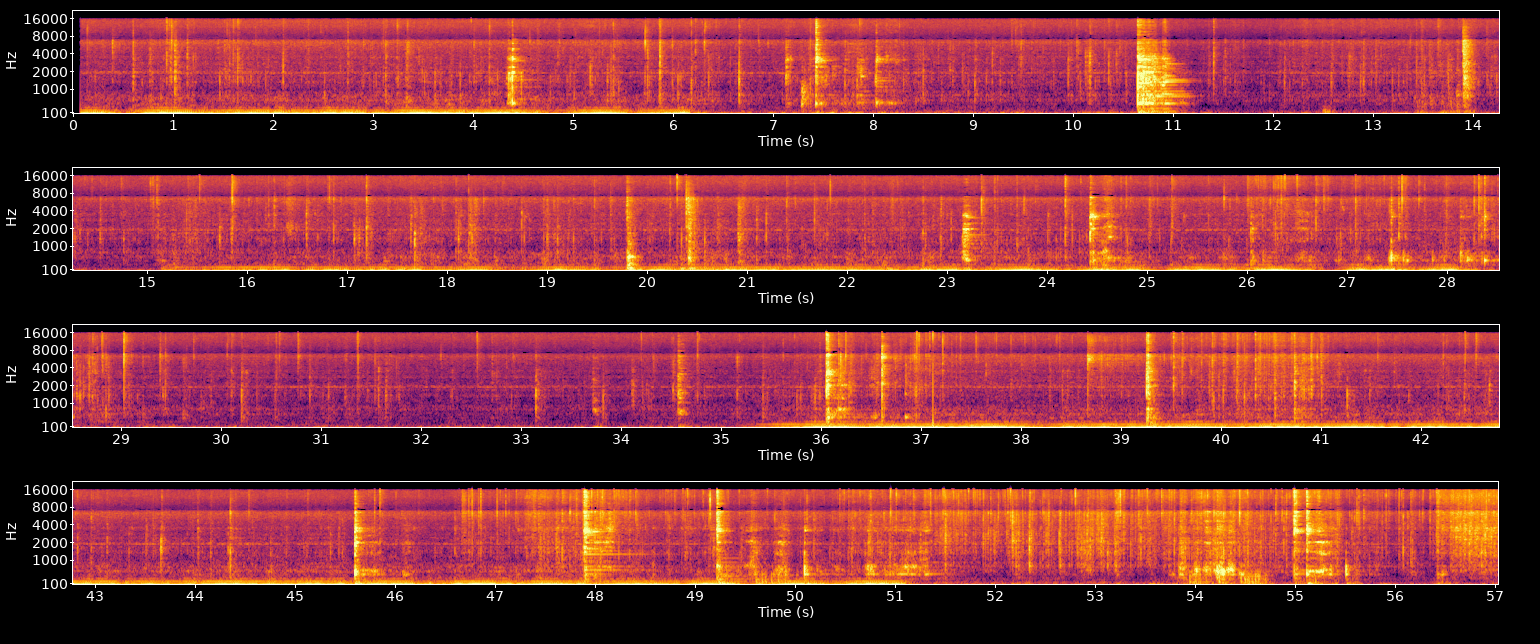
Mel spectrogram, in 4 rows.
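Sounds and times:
cake frying in oil: 0:00.1 - 0:57.0
metal spatula scraping a wok: 0:07.2 - 0:08.4, 0:24.4 - 0:24.8, 0:47.3 - 0:48.4, 0:49.1 - 0:51.6, 0:53.7 - 0:55.6
low steady hum: 0:15.1 - 0:28.8, 0:35.3 - 0:51.7.

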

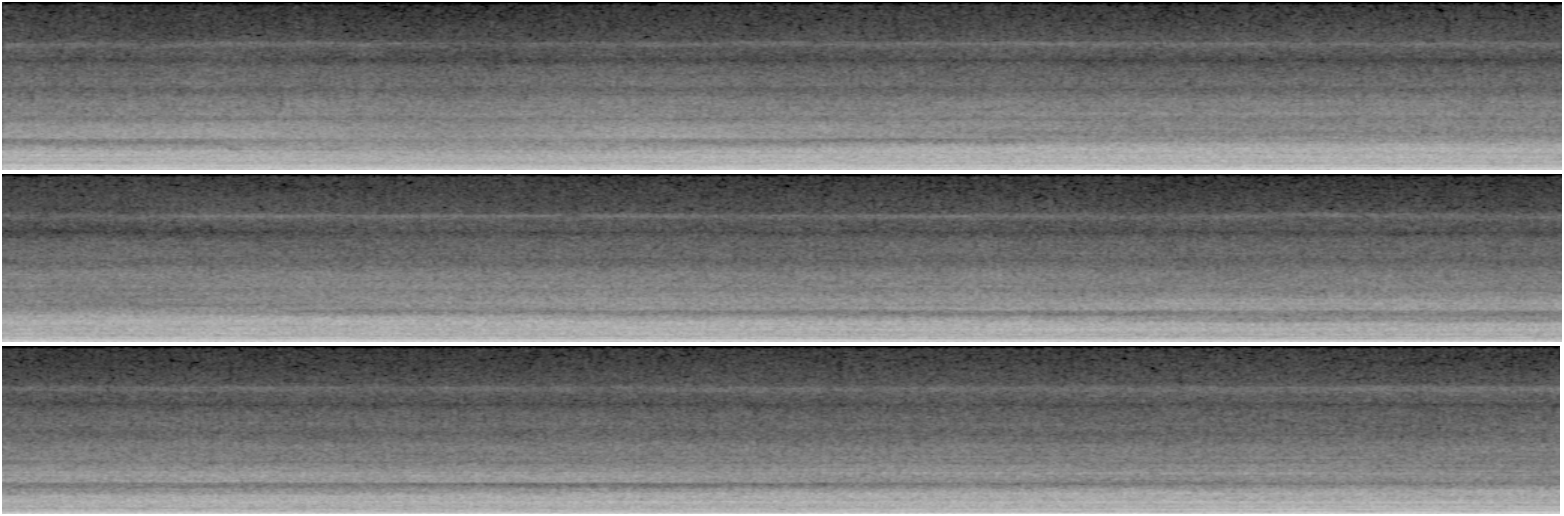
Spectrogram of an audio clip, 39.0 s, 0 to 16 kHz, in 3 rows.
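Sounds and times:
heavy engine droning: 0:00.0 - 0:38.9.

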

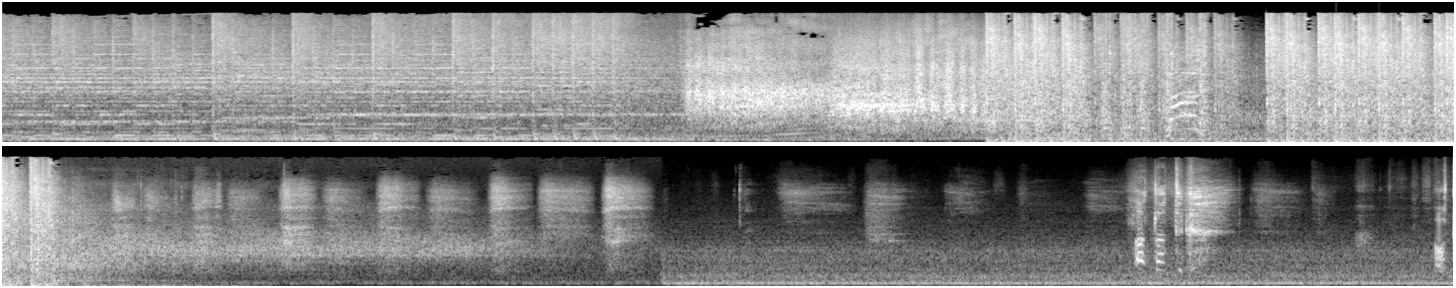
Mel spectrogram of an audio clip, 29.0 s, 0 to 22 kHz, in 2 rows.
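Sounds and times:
rapid gunfire: 0:09.5 - 0:16.6.

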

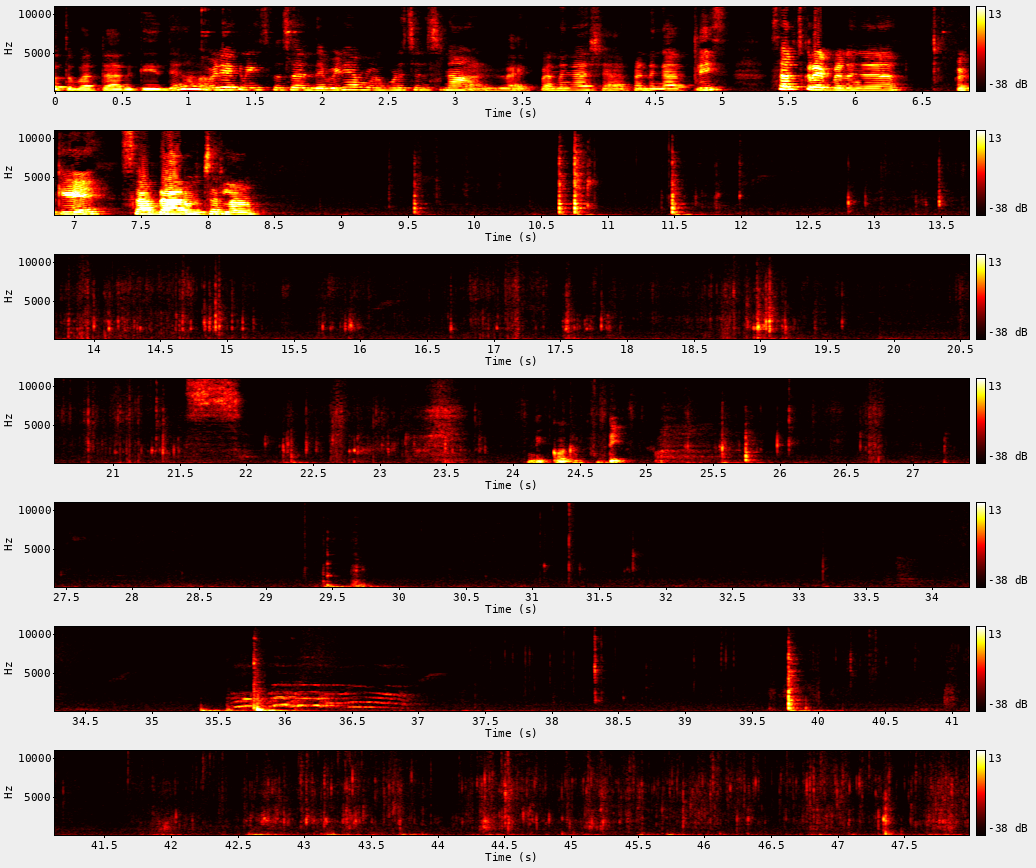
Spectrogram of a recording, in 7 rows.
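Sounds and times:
hissy rustle: 0:08.4 - 0:28.8, 0:33.7 - 0:34.8
flatbread tearing with crackling: 0:09.4 - 0:24.0, 0:25.2 - 0:27.5, 0:36.2 - 0:47.9
rooster crowing: 0:35.5 - 0:37.3.

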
